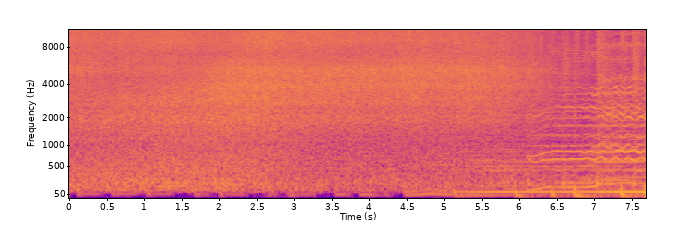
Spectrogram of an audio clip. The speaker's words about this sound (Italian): Il mare aveva quel colore azzurrino della prima sera, ripeteva il suo solito ipnotico suono di risacca e nel cielo tra le nuvole già si intuivano strisce di rosa e di viola.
